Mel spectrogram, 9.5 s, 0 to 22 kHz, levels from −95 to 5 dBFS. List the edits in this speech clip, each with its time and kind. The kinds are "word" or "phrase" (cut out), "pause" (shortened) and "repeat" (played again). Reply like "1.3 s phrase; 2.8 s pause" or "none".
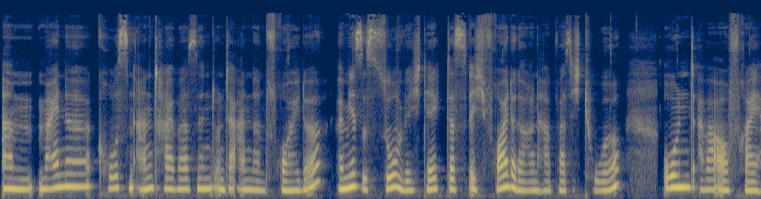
4.1 s pause; 8.2 s pause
